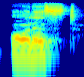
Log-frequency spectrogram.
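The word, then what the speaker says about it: honest: ये consonant word है लेकिन जब हम इसको प्रोनाउंस कर प्रोनाउंस करते हैं तो इसको बोलते हैं आर एच यहां पर हमारा साइलेंट हो जाता है अर एन ऑनेस्ट ओ की साउंड आ रही है वल साउंड है एन ऑनेस्ट पर्सन राइट तो अब हमें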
